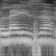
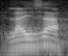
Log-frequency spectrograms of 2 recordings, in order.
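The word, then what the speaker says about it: Liza: Minelli j'aurais dû dire Laisa. Et oui, Laisa. Ouais, comme quoi l'accent ça compte.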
